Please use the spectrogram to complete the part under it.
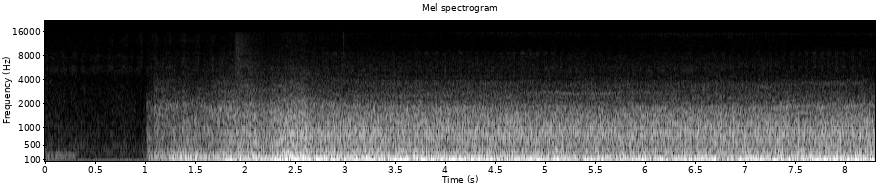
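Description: A tank engine rumbles loudly as the tank drives across a field.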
